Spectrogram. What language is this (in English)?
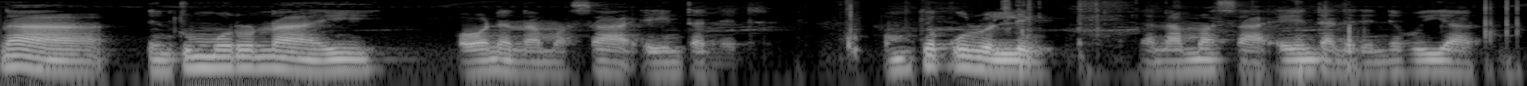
Masai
